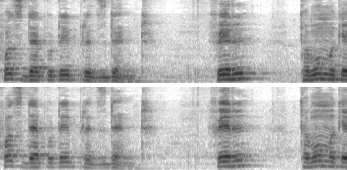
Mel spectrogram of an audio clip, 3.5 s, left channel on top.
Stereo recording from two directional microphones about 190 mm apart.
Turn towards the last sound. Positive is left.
turn(degrees=-20)  # may be behind; listen again after turning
